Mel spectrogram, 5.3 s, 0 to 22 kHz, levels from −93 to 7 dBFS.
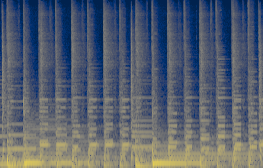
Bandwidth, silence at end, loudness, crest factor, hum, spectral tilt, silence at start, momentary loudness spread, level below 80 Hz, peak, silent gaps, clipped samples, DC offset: over 20 kHz; 0 s; -18 LUFS; 16 dB; none; -6 dB/octave; 0 s; 9 LU; -20 dBFS; 0 dBFS; none; under 0.1%; under 0.1%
